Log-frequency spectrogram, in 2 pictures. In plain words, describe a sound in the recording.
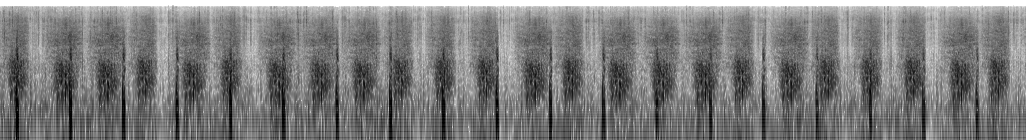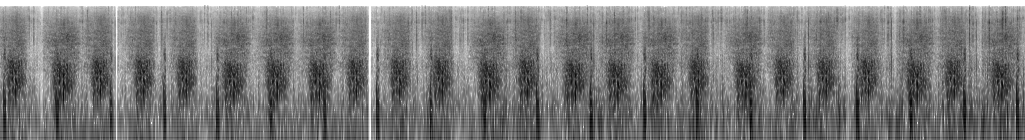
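Hands and knees scrape softly on stone while crawling.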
